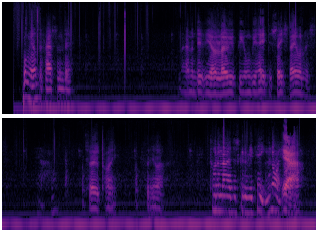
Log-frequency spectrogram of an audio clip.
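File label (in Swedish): Östra Ingelstad Skåne, Svenska sagor dialekter; Folkminnen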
